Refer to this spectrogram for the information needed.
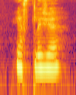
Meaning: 1. if 2. whereas
- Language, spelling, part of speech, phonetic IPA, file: Czech, jestliže, conjunction, [ˈjɛstlɪʒɛ], Cs-jestliže.ogg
